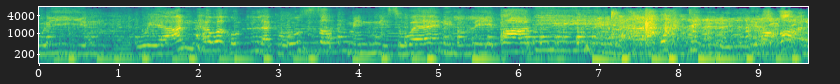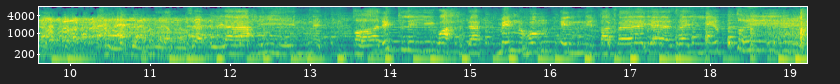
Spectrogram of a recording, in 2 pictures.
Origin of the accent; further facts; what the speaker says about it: Alexandria, Alexandria Governorate, Egypt; born there; 59 شهر طبعا، من مواليد الاسكندريه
